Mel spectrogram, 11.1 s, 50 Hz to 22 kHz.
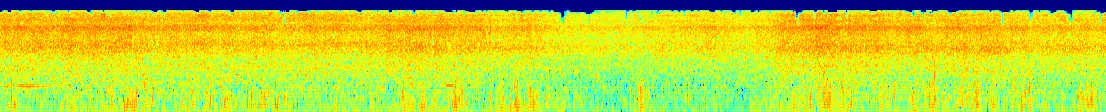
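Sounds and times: boat engine humming: 0:00.0 - 0:11.0
water splashing in boat wake: 0:00.0 - 0:11.0
wind buffeting microphone: 0:00.0 - 0:11.0.

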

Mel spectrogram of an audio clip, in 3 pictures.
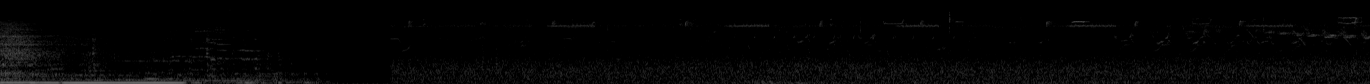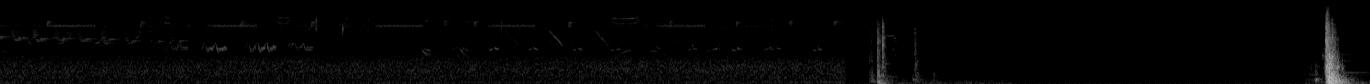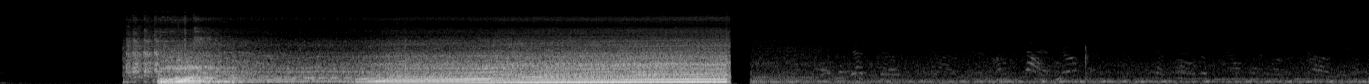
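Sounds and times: steady low hiss: 0:03.9 - 0:22.2
small birds chirping: 0:03.9 - 0:22.7.

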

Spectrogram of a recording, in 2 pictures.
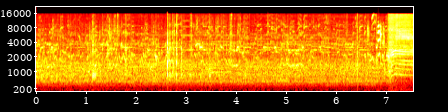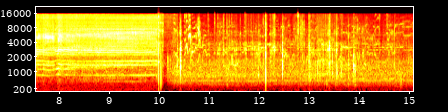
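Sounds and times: electric jigsaw cutting wood: 0:07.0 - 0:10.2.

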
